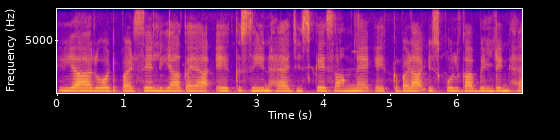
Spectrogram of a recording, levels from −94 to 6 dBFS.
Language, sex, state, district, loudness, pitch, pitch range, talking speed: Hindi, female, Jharkhand, Deoghar, -16 LUFS, 260 Hz, 255-270 Hz, 145 wpm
